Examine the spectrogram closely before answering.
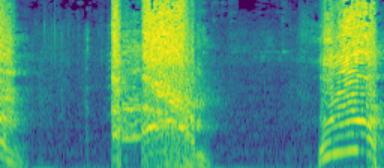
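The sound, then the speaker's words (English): Someone clears their throat in three harsh, rasping bursts separated by short pauses, each carrying a voiced, grunting tone. “You gotta clear out your throat like that?”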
